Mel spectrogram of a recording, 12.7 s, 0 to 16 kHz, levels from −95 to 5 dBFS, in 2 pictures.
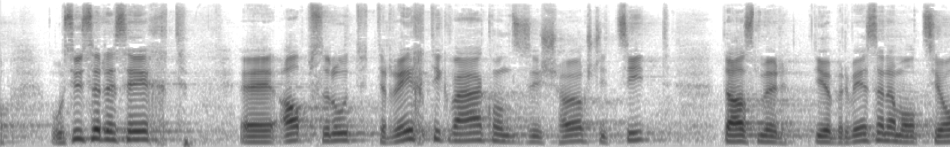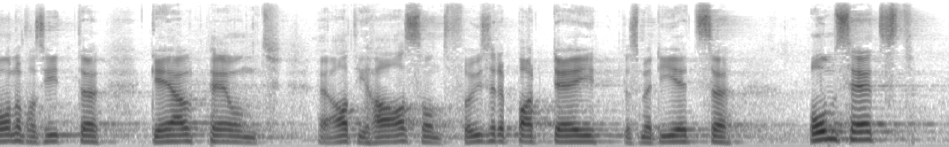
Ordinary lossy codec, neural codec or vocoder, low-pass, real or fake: none; none; 14.4 kHz; real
